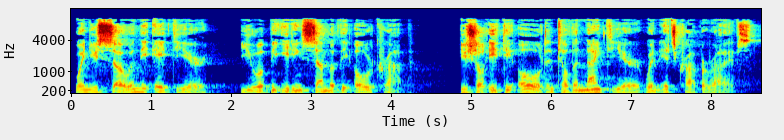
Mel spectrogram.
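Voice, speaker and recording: A man's voice: low-pitched, very animated, measured pace, darkish tone. A man voicing the Lord in a dramatized scripture recording, grave and commanding. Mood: solemn. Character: the Lord, a solemn commanding divine male voice. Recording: long hall reverb. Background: faint music.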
